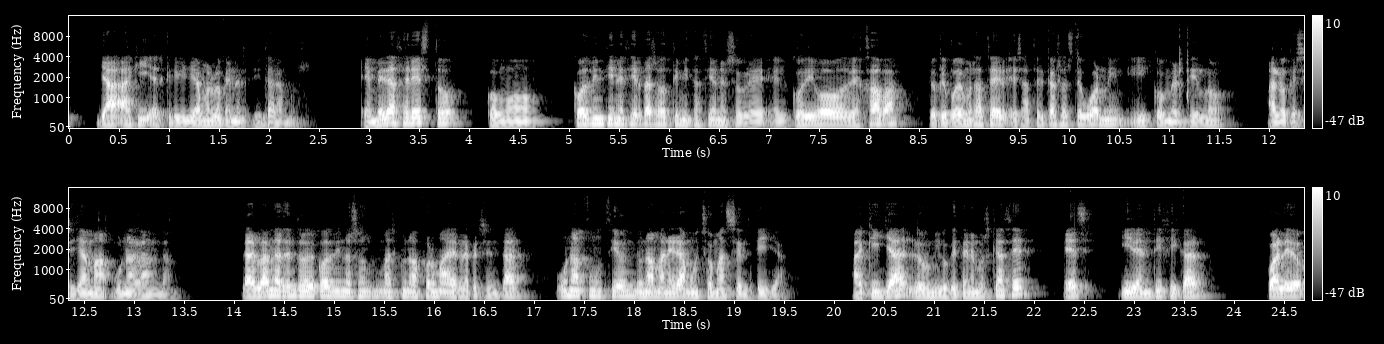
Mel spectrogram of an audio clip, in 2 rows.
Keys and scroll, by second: 9.8 alt+Return.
